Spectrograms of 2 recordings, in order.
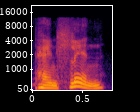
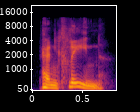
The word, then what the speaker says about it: Penllyn: because everybody who seems to go there pronounced it Penllyn. Throughout the Yeah. podcast, you'll notice I'm pronouncing it that way, and Yeah. Goth is pronouncing it the Welsh way, the Yeah. correct way, Pencleen.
